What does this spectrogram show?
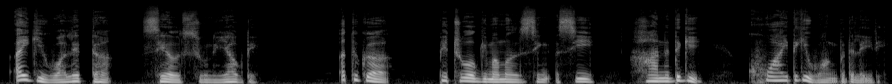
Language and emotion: Manipuri, sad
